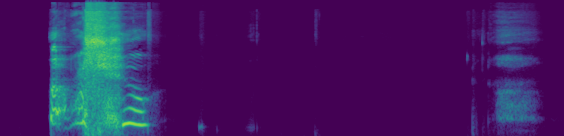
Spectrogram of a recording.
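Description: One loud, forceful sneeze with a sharp intake and explosive burst, then a faint trailing sound.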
